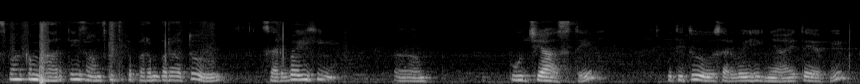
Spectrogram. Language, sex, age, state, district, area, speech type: Sanskrit, female, 30-45, Andhra Pradesh, Krishna, urban, spontaneous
